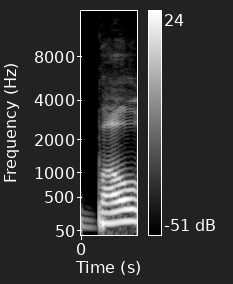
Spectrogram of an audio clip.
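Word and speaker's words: Baux: His name's Bo Limmer. Mm-hmm. Bo is spelled B-A-U-X, Limmer.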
